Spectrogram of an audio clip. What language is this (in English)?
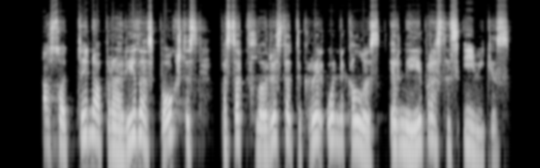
Lithuanian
